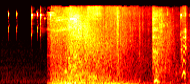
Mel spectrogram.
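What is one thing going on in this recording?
A fiery explosion bursts in a video game battle.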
